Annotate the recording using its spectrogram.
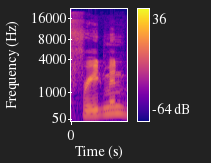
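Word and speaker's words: Fridman: that is true um pronouns like friedman but it's spelled like this okay he's a russian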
